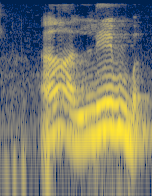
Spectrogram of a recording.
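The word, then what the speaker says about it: limb: लिंब, लिंब, ब चा उच्चारच होत नाही इथे, लिंब म्हणजेच ब सायलेंट आहे.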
